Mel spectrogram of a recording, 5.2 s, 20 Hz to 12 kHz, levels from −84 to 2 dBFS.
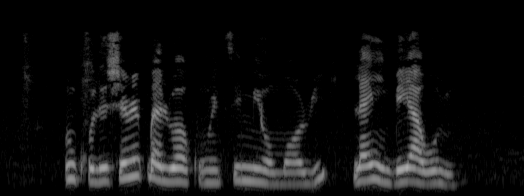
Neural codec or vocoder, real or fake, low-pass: none; real; 7.2 kHz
